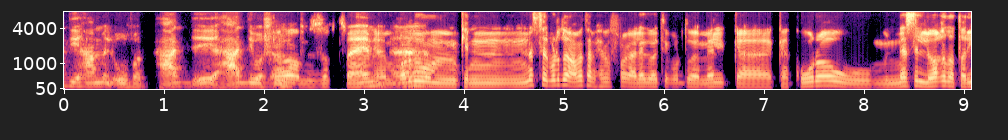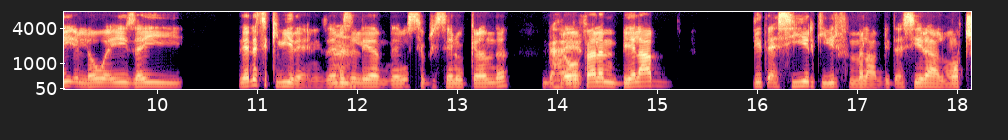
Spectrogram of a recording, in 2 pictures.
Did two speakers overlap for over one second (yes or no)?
yes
